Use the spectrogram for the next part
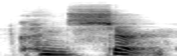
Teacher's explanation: the first syllable, again, is unstressed and the second syllable is stressed, and that is an example of an iambic foot of poetry.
